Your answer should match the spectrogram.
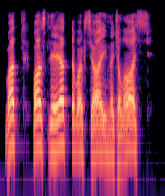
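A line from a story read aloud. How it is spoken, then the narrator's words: Screeching parrot. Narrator (Russian): завопил попугай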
